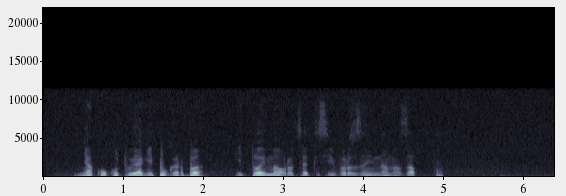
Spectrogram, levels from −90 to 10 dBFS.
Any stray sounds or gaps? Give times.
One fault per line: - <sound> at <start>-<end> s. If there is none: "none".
none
